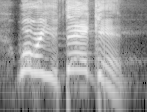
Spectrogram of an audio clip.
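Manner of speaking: mock yell of an exasperated father; mock angry God. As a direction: blast the question like a fed-up father. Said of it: "He don't look at us and go".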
